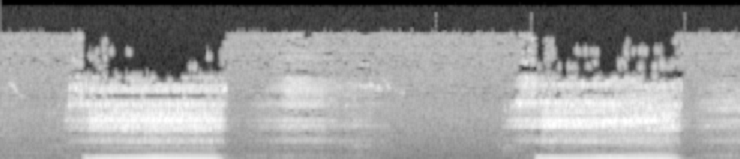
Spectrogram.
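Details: Bulldog named Stitch sleeping and snoring: two long, loud, buzzy rasping snores about a second each, roughly three seconds apart, with quieter breathing between them indoors.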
